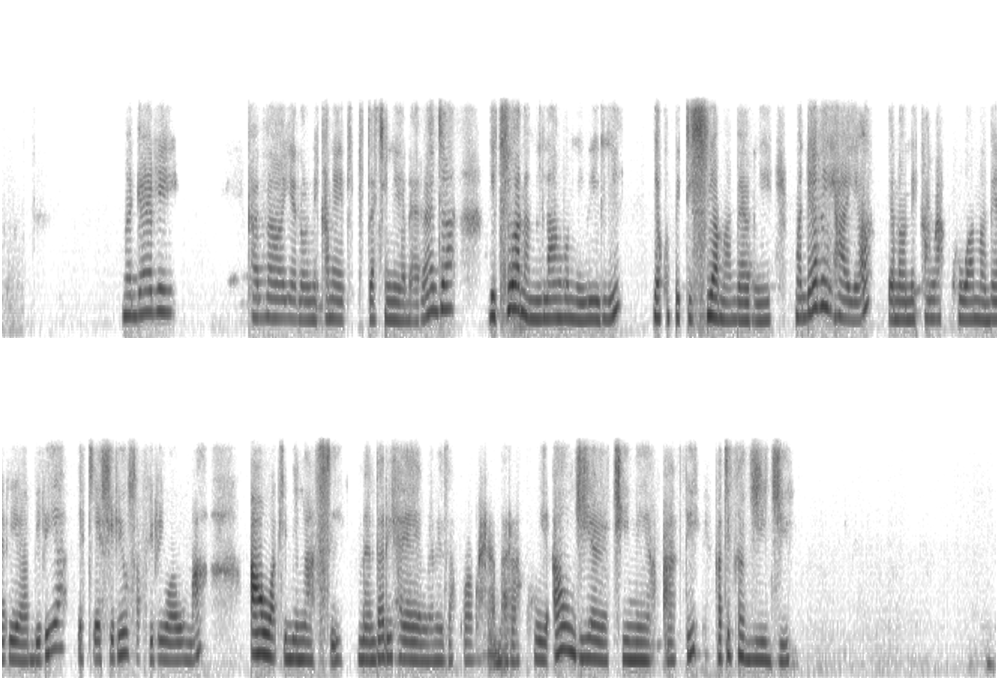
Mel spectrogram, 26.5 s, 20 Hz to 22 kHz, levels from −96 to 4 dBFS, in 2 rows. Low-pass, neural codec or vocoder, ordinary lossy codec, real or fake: 7.2 kHz; codec, 16 kHz, 1 kbps, X-Codec, HuBERT features, trained on general audio; Opus, 16 kbps; fake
